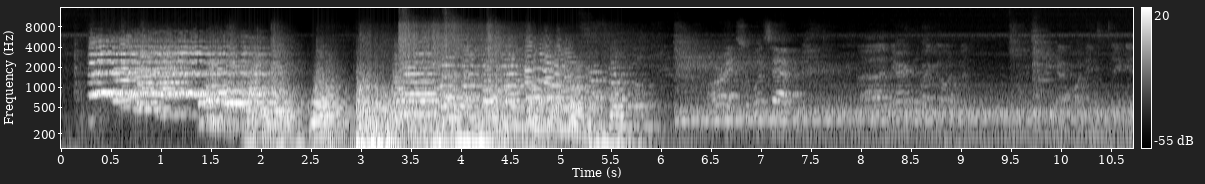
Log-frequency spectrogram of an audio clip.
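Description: A concert band plays a loud, brass-heavy passage under a conductor's baton. It stops abruptly about six seconds in, and quieter voices follow.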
